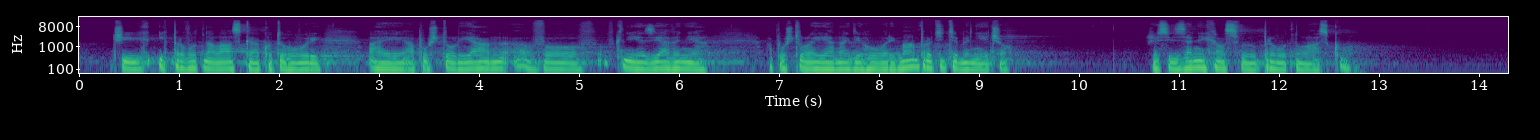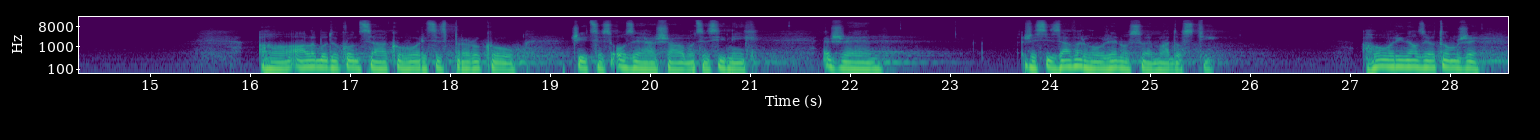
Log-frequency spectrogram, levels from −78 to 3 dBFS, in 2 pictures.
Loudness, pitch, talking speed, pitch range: -25 LUFS, 105 Hz, 115 wpm, 100-115 Hz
